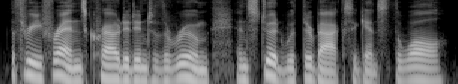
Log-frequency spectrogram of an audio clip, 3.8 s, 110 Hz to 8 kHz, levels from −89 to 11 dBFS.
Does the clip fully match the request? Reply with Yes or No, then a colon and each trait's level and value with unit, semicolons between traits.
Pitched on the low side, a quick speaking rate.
Yes: low, 130 Hz; fast, 235 wpm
